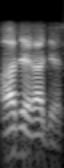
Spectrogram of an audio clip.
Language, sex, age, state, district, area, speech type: Nepali, male, 30-45, West Bengal, Darjeeling, rural, conversation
